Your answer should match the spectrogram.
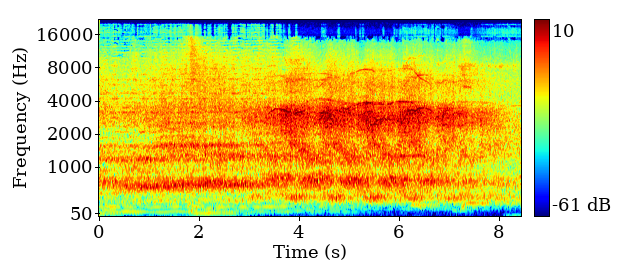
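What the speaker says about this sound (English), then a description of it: "Inside the ground, the crowd were coming to the boil." A dense football crowd chants and roars inside the ground at a Croatia versus Serbia match, a loud continuous wall of voices that swells slightly and stays steady throughout.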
